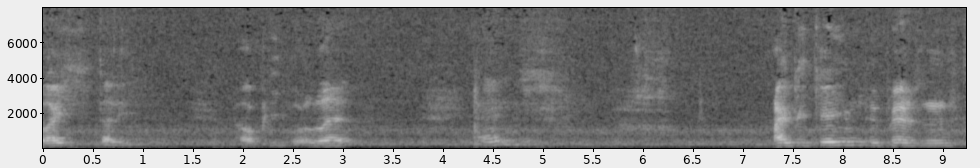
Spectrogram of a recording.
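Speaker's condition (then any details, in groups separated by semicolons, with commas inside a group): Cerebral palsy; from birth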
